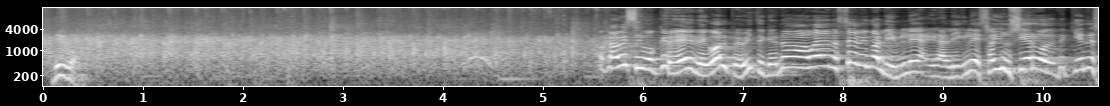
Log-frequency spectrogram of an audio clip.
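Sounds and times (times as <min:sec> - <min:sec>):
short round of audience applause: 0:00.0 - 0:06.0
speech: 0:00.1 - 0:00.6, 0:05.6 - 0:10.5.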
